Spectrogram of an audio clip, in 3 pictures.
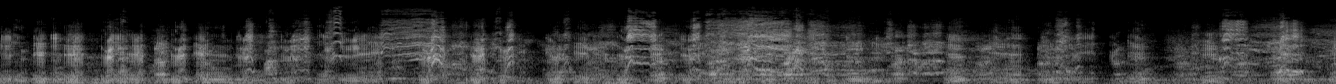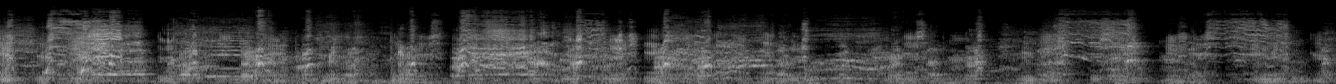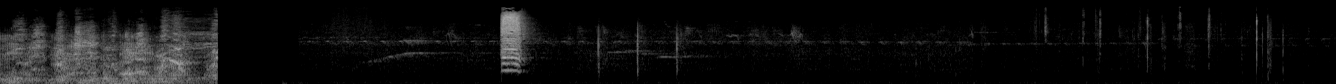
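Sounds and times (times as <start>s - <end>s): piglets grunting and squealing: 0.0s - 28.9s.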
